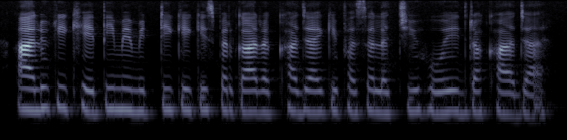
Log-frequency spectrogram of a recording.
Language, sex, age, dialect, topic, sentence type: Magahi, female, 51-55, Southern, agriculture, question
